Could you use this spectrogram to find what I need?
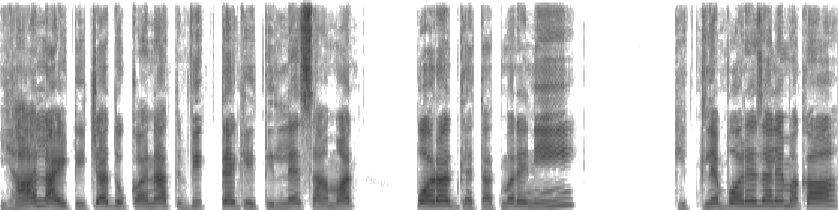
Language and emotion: Goan Konkani, surprised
